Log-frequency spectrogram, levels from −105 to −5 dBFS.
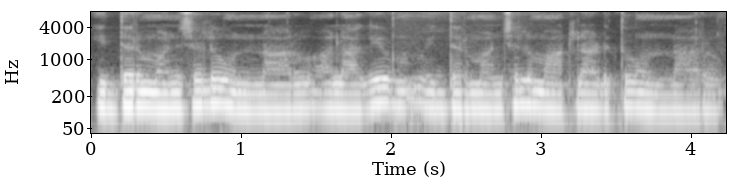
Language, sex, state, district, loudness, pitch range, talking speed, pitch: Telugu, male, Telangana, Hyderabad, -16 LUFS, 115-130 Hz, 115 wpm, 120 Hz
